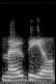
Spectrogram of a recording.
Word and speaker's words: Mobile: way is is mobile is that the correct pronunciation it is mobile that's right all right good I wanted to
